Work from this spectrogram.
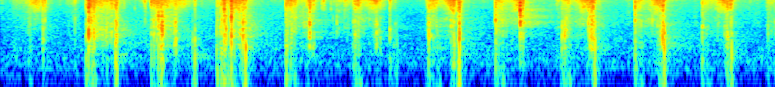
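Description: Tarot cards being riffled and shuffled by hand in a quick series of crisp, papery bursts, close and clear with no talking.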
